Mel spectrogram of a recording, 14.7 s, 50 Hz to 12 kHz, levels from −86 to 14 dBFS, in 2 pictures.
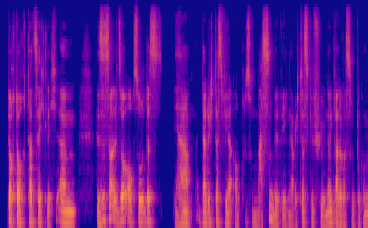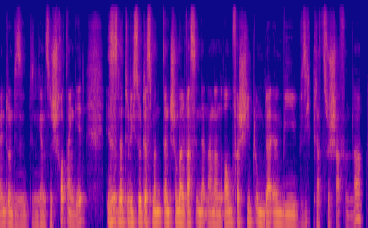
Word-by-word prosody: Doch - - +7
doch, - - +5
tatsächlich. - - -1
Ähm, 120 -1 +3 0.4
es 120 +1 +1
ist 140 0 +1
also 140 +3 +4
auch - - 0
so, 125 0 +4
dass 125 - -1 0.2
ja, 110 +3 -2
dadurch, 120 +1 -1
dass - - -3
wir 115 0 -3
auch 100 -1 -11
so 115 0 -7
Massen 145 +9 -2
bewegen, 95 -2 -7
habe 90 - -10
ich - - -11
das - - -3
Gefühl, 95 - -8
ne? 115 +4 0
Gerade 105 -2 0
was 100 +1 -4
so - - -10
Dokumente 110 +3 -4
und 105 -3 0
diesen 100 0 -7
diesen 100 -1 -12
ganzen 100 0 -6
Schrott 135 -1 +1
angeht, 105 -1 -2 0.4
ist 125 +1 +3
es 135 -2 +3
natürlich 125 -2 +3
so, 125 0 +6
dass 130 +2 +4
man 120 0 +4
dann 115 0 +3
schon 120 +1 +2
mal 115 -2 +5
was 120 +1 +4
in 115 -2 +1
einen 120 - -3
anderen 110 -2 -1
Raum 115 +3 +1
verschiebt, 120 +1 -1
um 115 -4 +2
da 110 0 +4
irgendwie 105 -3 -1
sich 110 +3 -9
Platz - - -10
zu - - -5
schaffen, 95 - -5
ne? 155 +7 -3
115 Hz, 230 wpm, -24 LUFS, 105-120 Hz, 0.4 s, Doch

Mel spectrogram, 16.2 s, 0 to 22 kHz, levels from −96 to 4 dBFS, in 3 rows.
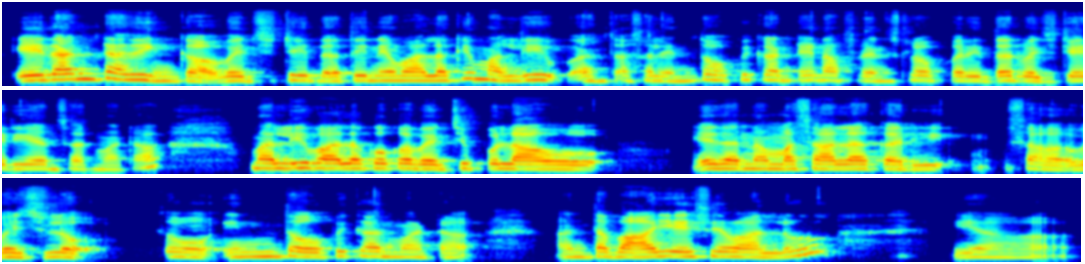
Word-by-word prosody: ఏదంటే 235 +5 +5
అది 225 -1 +3
ఇంకా. 180 0 -1
వెజ్ 180 0 -1
టి 210 - 0 0.3
తినే 195 -1 +1
వాళ్ళకి 195 +5 +2
మళ్ళీ 195 +1 0
ఆహ్, - - -8
ఎంత్ 175 -1 -9
అసలెంత 180 -1 -7
ఓపిక 220 +1 -11
అంటే 200 0 -8
నా - - -2
ఫ్రెండ్స్‌లో 175 +1 -7
ఒకరిద్దరు 185 -1 -2
వెజిటేరియన్స్ 180 +2 -4
అన్నమాట. 160 -1 -12 0.6
మళ్ళీ 200 +1 +4
వాళ్ళకొక 200 0 +5
వెజ్ 180 +3 +1
పులావ్. 175 -3 +5 0.7
ఏదైనా 185 -1 +3
మసాలా 180 0 +3
కర్రీ 165 -2 0 0.4
స - - -22 0.3
వెజ్‌‌లో. 175 +1 0 0.4
సో, 190 - -3 0.3
ఇంత 190 +2 -3
ఓపిక 200 +4 -6
అన్నమాట. 180 -2 -6 0.6
అంత 180 -1 -7 0.2
బాగా 175 +1 +6
చేసేవాళ్ళు. 190 0 0 0.9
యాహ్! 170 +3 -9
185 Hz, 130 wpm, -22 LUFS, 175-195 Hz, 0.9 s, బాగా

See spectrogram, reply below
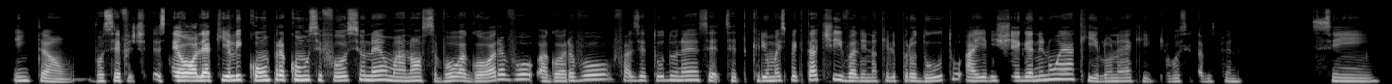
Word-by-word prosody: Então, 160 -9 -2 0.2
você 155 +2 -1
f 165 - 0 0.2
você 190 -2 +3
olha 180 +1 +9
aquilo 190 +2 +4
e 210 - +6
compra 200 +2 +4
como 205 0 +3
se 210 +1 -1
fosse 190 +4 0
um, - - +1
né, 205 +1 +3 0.2
nossa 175 -1 -1
vou, 165 +5 0
agora 165 +7 +1
vou 230 +1 -1
agora 160 +1 -1
vou 220 +5 -1
fazer 185 -3 -5
tudo, 190 +2 -3
né. 200 +1 0
Você 180 -4 -4
você 170 - -6 0.2
cria 175 -2 -3
uma 175 +1 0
expectativa 195 0 -1
ali 160 -1 -3
naquele 160 +2 -7
produto, 165 - -4
aí 165 0 -1
ele 170 +1 -4
chega 175 +1 -3
ele 185 +3 0
não 235 +3 0
é 240 - +2
aquilo, 160 - -6
né, 150 +1 -5
que 145 -3 -15
que 135 - -26
você 145 +2 -11
está - - -14
me 135 - -13
esperando. 135 0 -13 0.7
Sim. 150 -2 -6
175 Hz, 195 wpm, -19 LUFS, 155-200 Hz, 0.7 s, olha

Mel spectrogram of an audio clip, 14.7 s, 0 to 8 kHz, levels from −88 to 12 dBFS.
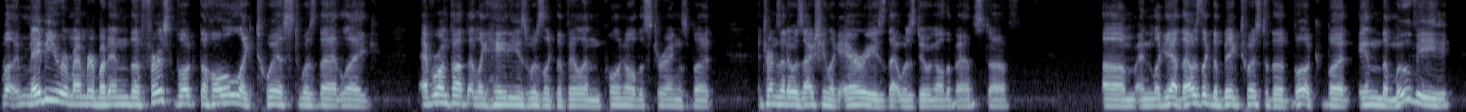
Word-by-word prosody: Well, 160 0 0
i - - -4
maybe 165 +9 +4
you 220 -4 +3
remember, 150 -4 +2
but 140 0 +3
in 145 0 0
the 140 -1 +2
1st 210 +9 0
book, 155 0 +1
the 150 - 0
whole, 165 +4 +3
like, 135 -6 0
twist 135 -3 -2
was 130 -2 -2
that, 125 -2 0
like, 120 -3 -4 0.4
everyone 170 +3 +3
thought 160 -1 +2
that, 150 - -2
like, 140 -2 -1
Hades 135 0 +1
was, 130 -2 0
like, 125 -1 -3
the 120 - -3
villain 120 -1 -2
pulling 130 0 -3
all 125 -1 0
the 115 -1 -6
strings, 120 -1 -6
but 115 -1 -5 0.4
it 130 - -10
turns 155 -1 0
out 145 - +2
it 140 - +4
was 135 -1 +2
actually, 135 0 0
like, 125 - -3
Ares 130 -4 +2
that 120 -1 -2
was 115 -1 -3
doing 120 0 -2
all 115 - -2
the 115 - -5
bad 120 +4 -5
stuff, 115 +1 -6 0.9
um, 120 -1 +1
and, 125 +2 -1
like, 130 - -1
yeah, 145 +1 +4
that 140 +2 +3
was, 170 +1 +3
like, 175 -4 +1
the 135 - +2
big 140 +1 0
twist 145 -1 -3
of 125 - -5
the 120 -1 +1
book, 145 +9 -1
but 125 -2 0
in 135 0 0
the 125 - +2
movie, 135 - +1
135 Hz, 260 wpm, -20 LUFS, 120-150 Hz, 0.9 s, maybe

